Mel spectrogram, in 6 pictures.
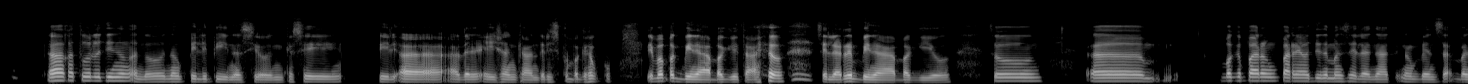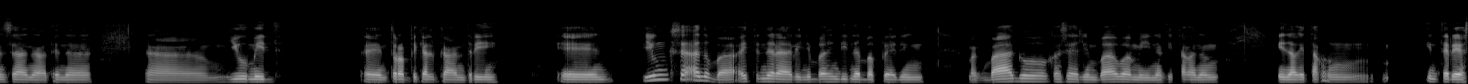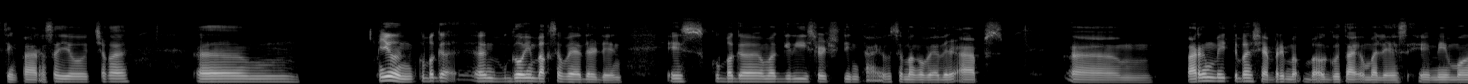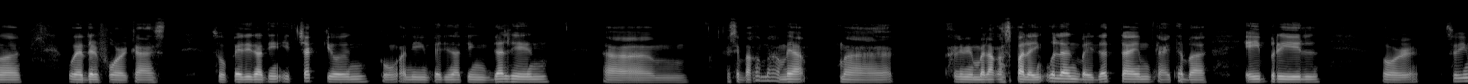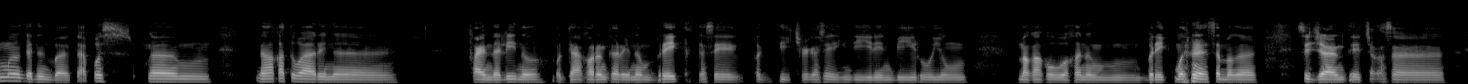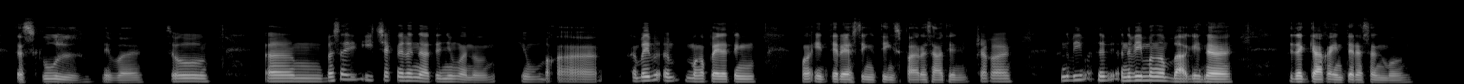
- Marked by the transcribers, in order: laughing while speaking: "kumbaga"; laughing while speaking: "tayo"; "bansa" said as "bensa"; sniff; in English: "humid and tropical country"; swallow; laughing while speaking: "na"; unintelligible speech; unintelligible speech
- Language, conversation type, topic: Filipino, advice, Paano ko malalampasan ang kaba kapag naglilibot ako sa isang bagong lugar?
